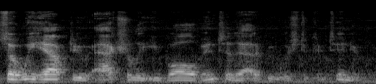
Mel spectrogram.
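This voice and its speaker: Against noticeable background noise and audible room echo, a man with a very deep, low pitch talks fairly slowly with lively intonation. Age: 60s. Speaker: cinematographer. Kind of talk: casual video blog monologue. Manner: halting, many fillers.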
